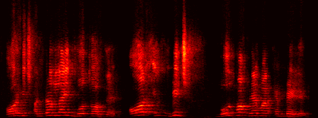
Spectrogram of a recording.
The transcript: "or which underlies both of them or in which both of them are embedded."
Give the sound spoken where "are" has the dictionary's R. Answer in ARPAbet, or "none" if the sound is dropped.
R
